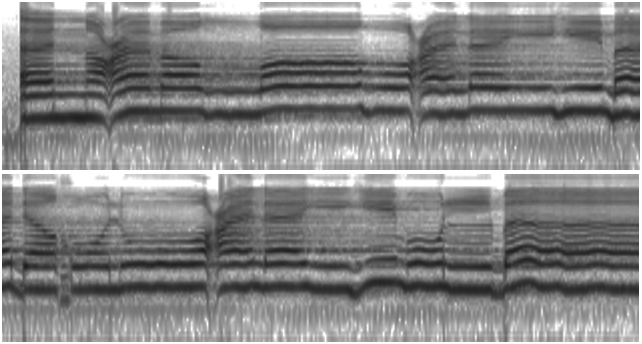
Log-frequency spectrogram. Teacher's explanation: ba-nya dipantulkan dengan pantulan kuat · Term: qalqalaf kubra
